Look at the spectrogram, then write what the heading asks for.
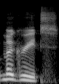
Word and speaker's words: Magritte: Clayton's rebuttal echoes Renee Magritte. Is it Renee Magritte? How do you... Magritte, yeah.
